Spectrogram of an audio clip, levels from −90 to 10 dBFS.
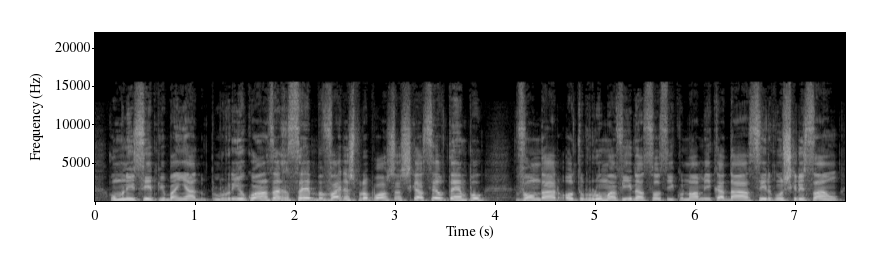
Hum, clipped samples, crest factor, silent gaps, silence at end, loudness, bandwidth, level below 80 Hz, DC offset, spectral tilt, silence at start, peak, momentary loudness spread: none; under 0.1%; 14 dB; none; 0.05 s; -20 LUFS; 16 kHz; -66 dBFS; under 0.1%; -4.5 dB/octave; 0.15 s; -6 dBFS; 5 LU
